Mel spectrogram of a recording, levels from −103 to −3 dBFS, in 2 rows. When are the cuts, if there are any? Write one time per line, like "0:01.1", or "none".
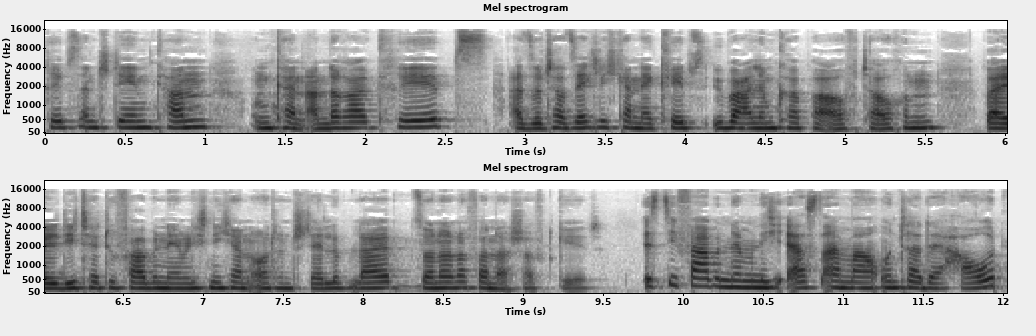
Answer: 0:02.8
